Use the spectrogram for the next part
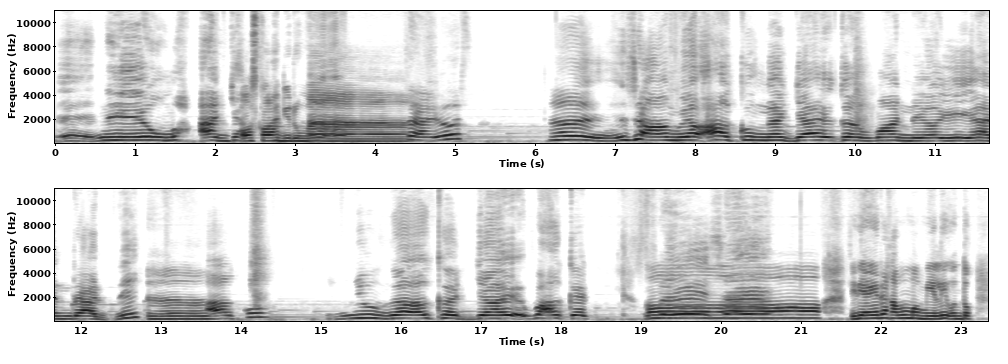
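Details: Adult woman with cerebral palsy, with gross and fine motor limitations; dysarthria (cerebral palsy).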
